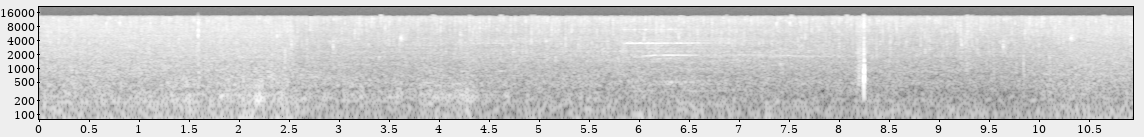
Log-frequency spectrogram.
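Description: Steady rain falling, an even patter over a low rumble, with one sharp tap a little after eight seconds in.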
